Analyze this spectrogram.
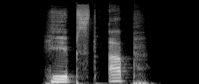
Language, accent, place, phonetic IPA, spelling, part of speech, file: German, Germany, Berlin, [ˌheːpst ˈap], hebst ab, verb, De-hebst ab.ogg
- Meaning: second-person singular present of abheben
